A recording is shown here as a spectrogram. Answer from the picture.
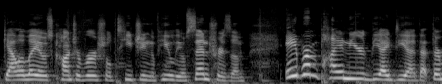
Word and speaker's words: Abram: All of a sudden, the Bible stops talking about all of humanity and focuses in on this guy, Abram. Yes, I said it right.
